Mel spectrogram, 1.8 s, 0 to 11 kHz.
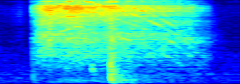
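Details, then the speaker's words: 2011 Toyota Corolla starter test: a brief free whirring spin with no engagement clunk. The pinion stays down instead of sliding up, so the starter only semi-works and needs replacing. "It's not rising. It's staying down, which makes me believe the motor, although still semi-works, is not working how it needs to."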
